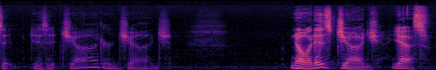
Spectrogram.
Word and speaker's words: Judge: Judge his name is Judd not Joe uh wait is it is it Judd or judge no it is Judge yes oh interesting rhymes with fudge judge yeah it is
